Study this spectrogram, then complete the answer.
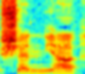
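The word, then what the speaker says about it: Cheyna: name is Shen yeah she spelled ch ey na but I believe you pronounce it Shen ya Grace palette so this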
